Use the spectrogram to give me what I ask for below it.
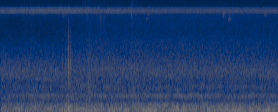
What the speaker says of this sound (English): Look like happy, fat bees.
